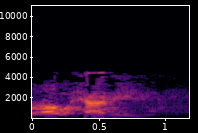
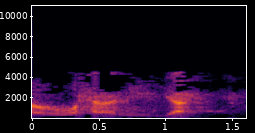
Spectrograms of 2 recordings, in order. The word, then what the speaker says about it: روحانية: طبعا بعض الناس ينطق خطأ يقول روحانية، لا، إنما روحانية نسبة إلى ماذا؟ الروح.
